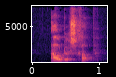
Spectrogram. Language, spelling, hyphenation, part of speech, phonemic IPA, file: Dutch, ouderschap, ou‧der‧schap, noun, /ˈɑu̯.dərˌsxɑp/, Nl-ouderschap.ogg
- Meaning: parenthood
